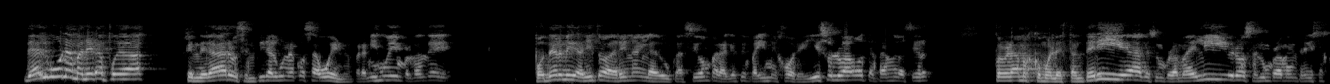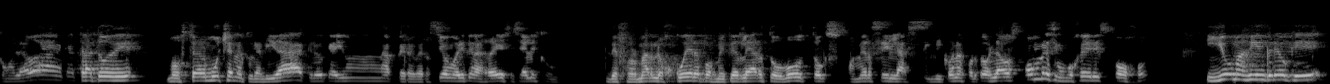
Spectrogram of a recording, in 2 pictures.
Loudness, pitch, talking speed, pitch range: -28 LUFS, 175 Hz, 205 wpm, 150-210 Hz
